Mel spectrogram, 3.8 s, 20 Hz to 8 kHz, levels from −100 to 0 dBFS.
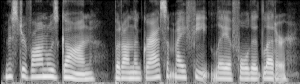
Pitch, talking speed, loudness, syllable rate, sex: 170 Hz, 240 wpm, -16 LUFS, 5.3 syllables/s, female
